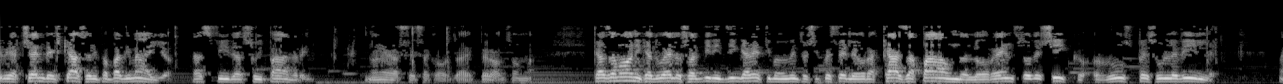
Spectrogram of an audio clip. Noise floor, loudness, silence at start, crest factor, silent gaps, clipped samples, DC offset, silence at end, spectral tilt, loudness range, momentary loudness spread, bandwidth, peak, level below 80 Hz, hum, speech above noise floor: -57 dBFS; -18 LUFS; 0 s; 16 dB; none; under 0.1%; under 0.1%; 0 s; -4 dB/octave; 8 LU; 14 LU; 6.6 kHz; -2 dBFS; -54 dBFS; none; 38 dB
